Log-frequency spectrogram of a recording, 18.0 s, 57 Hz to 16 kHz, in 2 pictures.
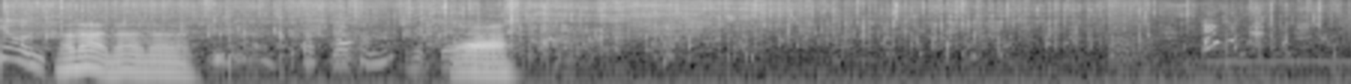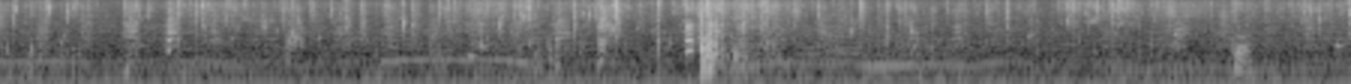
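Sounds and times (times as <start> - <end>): hose splashing into pool: 0.0 - 18.0
dog yipping: 7.8 - 14.1.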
